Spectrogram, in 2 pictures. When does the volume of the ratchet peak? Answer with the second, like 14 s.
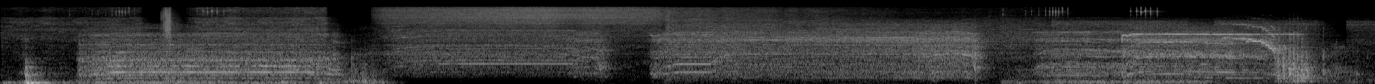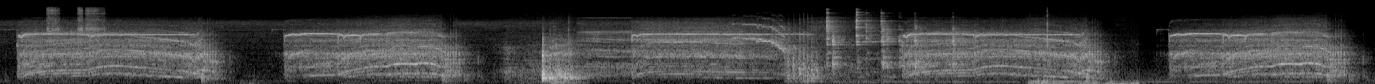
22 s.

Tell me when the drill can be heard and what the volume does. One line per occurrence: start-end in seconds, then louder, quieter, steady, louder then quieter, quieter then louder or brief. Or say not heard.
0.0-27.4 louder.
